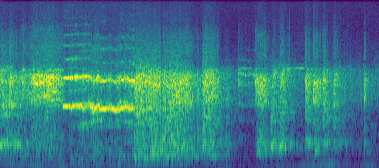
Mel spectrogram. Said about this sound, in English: Good heavens. The whole front of the car is wrecked.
